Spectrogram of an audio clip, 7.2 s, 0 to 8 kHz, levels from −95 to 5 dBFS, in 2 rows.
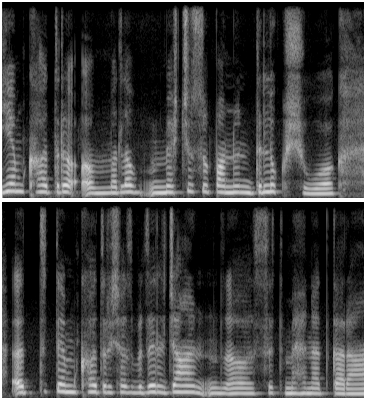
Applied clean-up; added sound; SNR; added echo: none; none; none; none.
